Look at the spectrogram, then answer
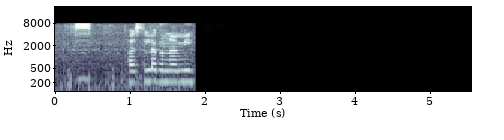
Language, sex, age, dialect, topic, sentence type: Maithili, male, 18-24, Angika, agriculture, question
